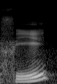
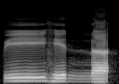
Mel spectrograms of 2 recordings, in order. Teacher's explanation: alirkan nafas ketika melafalkan huruf Fa karena salah satu sifatnya adalah sifat hams mengalirnya nafas kesalahan yang terjadi menggantinya dengan huruf P misalkan piinna ini kesalahan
